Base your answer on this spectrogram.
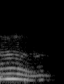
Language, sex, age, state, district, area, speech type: Gujarati, female, 45-60, Gujarat, Rajkot, rural, conversation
